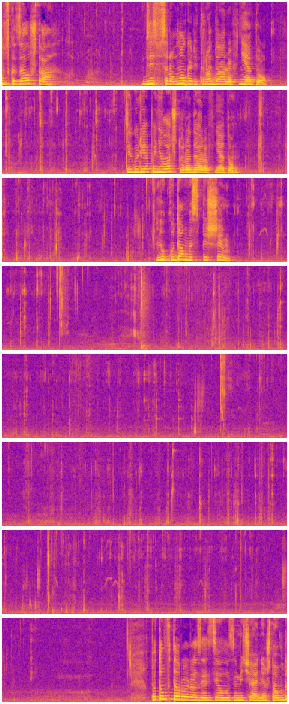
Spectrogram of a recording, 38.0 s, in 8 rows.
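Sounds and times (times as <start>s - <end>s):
person chewing crunchy food: 1.0s - 2.3s, 4.5s - 6.8s, 8.7s - 12.1s, 13.4s - 33.9s.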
